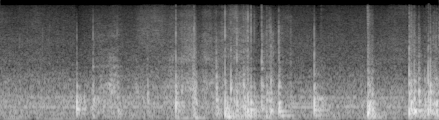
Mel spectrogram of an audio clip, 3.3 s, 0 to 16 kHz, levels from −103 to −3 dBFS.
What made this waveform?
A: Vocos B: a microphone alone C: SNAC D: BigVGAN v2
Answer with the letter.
B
